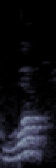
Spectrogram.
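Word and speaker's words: walk: होगा कुड मतलब सका और वक वक जो है इसमें एल का उच्चारण नहीं होगा अब आप कहेंगे कैसे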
